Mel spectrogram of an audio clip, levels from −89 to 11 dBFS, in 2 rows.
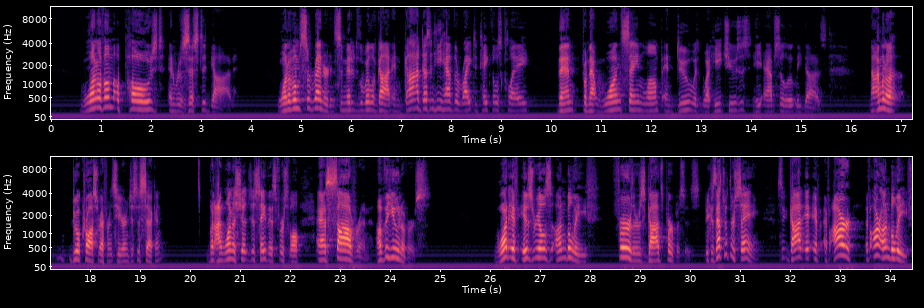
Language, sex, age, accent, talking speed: English, male, 50-69, American, 160 wpm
